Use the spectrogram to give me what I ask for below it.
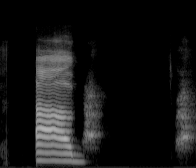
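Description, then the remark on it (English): A dog barking at a delivery lets out one loud, sharp bark, followed by two shorter, muffled woofs spaced about a second apart, with no talking over them. “Sorry, that was a delivery. And my dog is going crazy.”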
